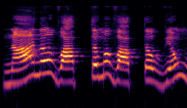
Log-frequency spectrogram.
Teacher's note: अनुस्वाराचा उच्चार म नका करू थोडा व करा थोडा व करायचा आहे नान वाप्तम वाप्तव्य वर्त एवच कर्मणी जर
